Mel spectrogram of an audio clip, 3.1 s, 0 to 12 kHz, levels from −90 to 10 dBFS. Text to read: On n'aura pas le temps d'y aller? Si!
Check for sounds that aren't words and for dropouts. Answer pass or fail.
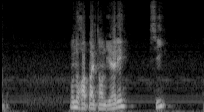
pass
